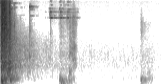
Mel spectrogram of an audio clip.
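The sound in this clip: Video game gunfire: a sharp, loud shot at the start that decays quickly, then a few fainter, muffled bursts separated by silence.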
